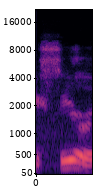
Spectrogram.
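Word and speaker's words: cere: That eye sear, if you don't know what it means, it's spelled C-E-R-E.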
